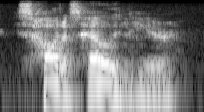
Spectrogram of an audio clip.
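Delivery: mock deadpan, very flat and neutral, no feeling. Imitating how a game voice actor delivers James's line: very neutral. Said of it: "very neutral and shit".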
